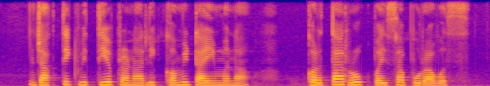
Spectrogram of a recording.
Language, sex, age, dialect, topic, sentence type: Marathi, female, 25-30, Northern Konkan, banking, statement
